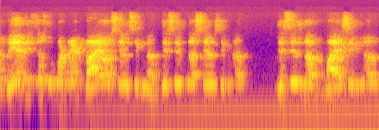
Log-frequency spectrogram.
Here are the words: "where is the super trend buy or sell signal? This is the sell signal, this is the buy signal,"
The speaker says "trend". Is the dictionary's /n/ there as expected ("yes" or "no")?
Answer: no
